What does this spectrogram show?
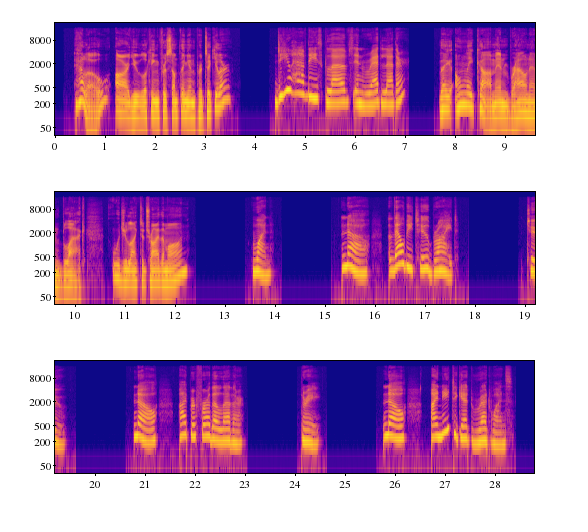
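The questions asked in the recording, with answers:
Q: Would you like to try them on?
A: 3: No, I need to get red ones.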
